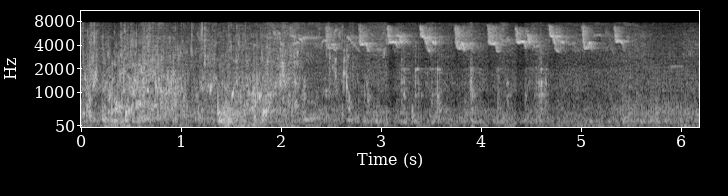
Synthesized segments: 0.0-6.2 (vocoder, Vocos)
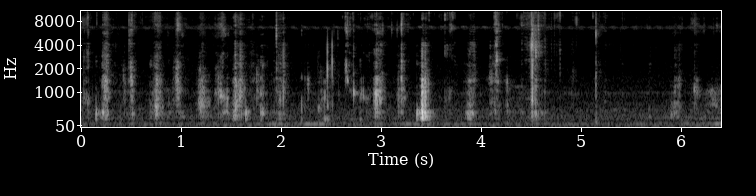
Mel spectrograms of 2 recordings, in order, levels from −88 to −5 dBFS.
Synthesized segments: 0.6-1.5 (vocoder, WaveNeXt); 5.6-6.4

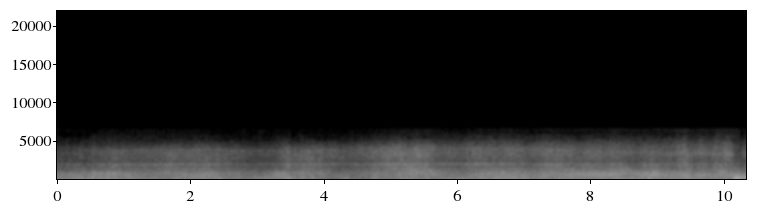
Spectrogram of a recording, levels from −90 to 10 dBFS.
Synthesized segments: 0.0-0.5 (vocoder, HiFi-GAN)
